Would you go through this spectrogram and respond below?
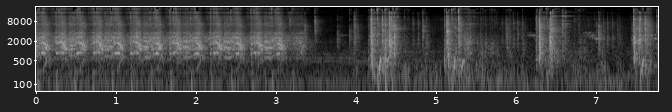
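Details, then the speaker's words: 1978 Honda CB400A Hondamatic twin, parked 10+ years, seized engine freed, compression 105 and 155 psi, rings stuck: starter cranks fast and even with a few sputtering bursts but never runs; cause unconfirmed, carburetors suspected. "kind of sounds like it wants to do stuff. If you don't sound like you want to do stuff, what are you even doing?"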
